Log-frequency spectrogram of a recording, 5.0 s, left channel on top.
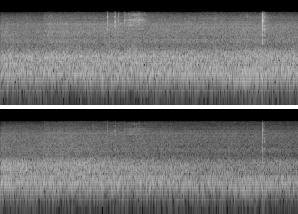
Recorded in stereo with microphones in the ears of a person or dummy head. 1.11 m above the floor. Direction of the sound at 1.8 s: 70° left (ahead or behind).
